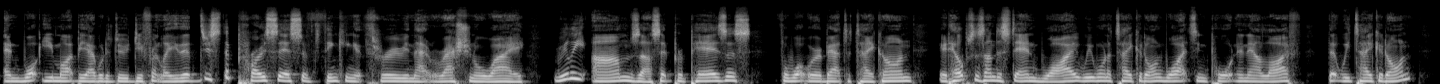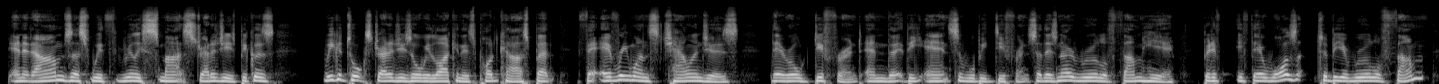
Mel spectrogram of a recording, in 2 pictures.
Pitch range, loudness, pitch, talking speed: 145-165 Hz, -18 LUFS, 155 Hz, 220 wpm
